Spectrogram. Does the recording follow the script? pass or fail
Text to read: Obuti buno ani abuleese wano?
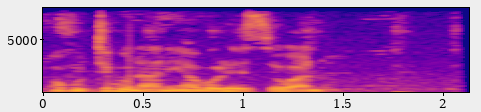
pass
